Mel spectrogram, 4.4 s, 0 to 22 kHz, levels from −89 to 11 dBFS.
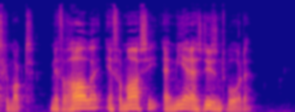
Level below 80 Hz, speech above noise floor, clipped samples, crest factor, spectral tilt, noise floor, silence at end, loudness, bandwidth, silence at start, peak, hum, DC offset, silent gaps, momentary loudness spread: -60 dBFS; 48 dB; under 0.1%; 22 dB; -5.5 dB/octave; -68 dBFS; 0.7 s; -21 LUFS; 19 kHz; 0 s; 0 dBFS; none; under 0.1%; none; 16 LU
